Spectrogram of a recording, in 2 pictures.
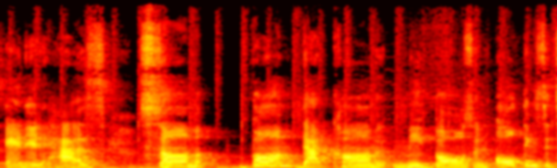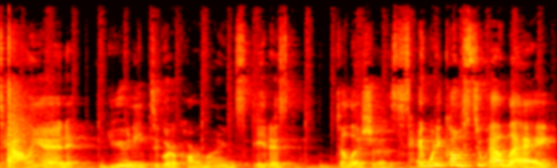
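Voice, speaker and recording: A woman's voice: medium pitch, a bit bright. Upbeat Dominican-accented woman, roomy sound. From Dominican Republic. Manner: upbeat, enthusiastic recommendations. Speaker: lifestyle video creator. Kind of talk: casual food vlog.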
